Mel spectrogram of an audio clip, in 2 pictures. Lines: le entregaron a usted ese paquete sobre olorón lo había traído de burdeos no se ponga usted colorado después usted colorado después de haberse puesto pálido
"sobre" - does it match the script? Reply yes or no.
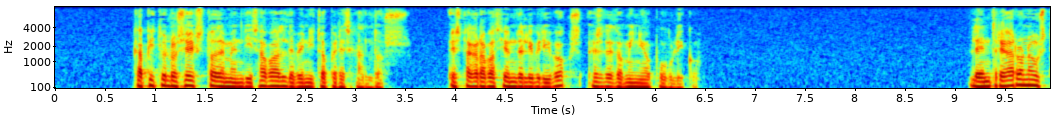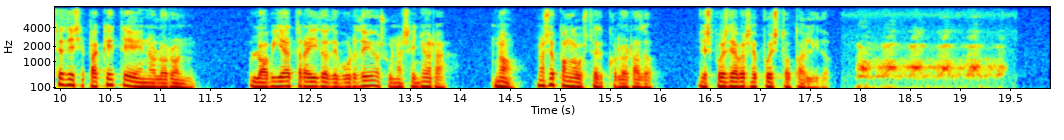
no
